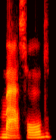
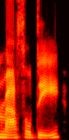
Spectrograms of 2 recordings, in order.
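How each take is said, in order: First: The ending is blended into one syllable, 'sled'. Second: The ending is a separate spoken letter D.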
